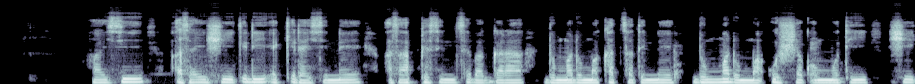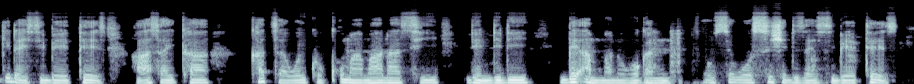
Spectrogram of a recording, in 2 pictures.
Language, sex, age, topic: Gamo, male, 25-35, government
